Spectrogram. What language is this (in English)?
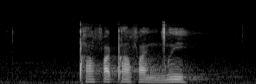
Zulu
